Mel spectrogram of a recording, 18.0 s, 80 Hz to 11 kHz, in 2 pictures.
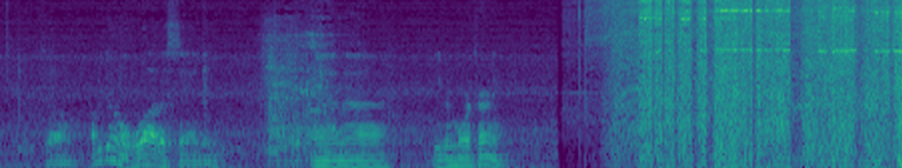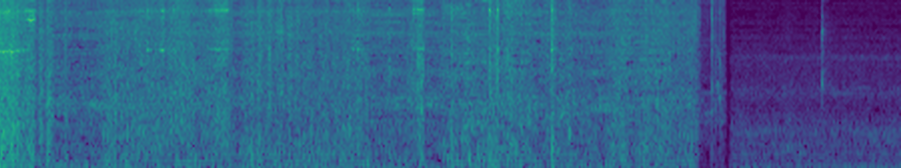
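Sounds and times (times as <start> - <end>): wood lathe cutting hiss: 5.8 - 16.2.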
